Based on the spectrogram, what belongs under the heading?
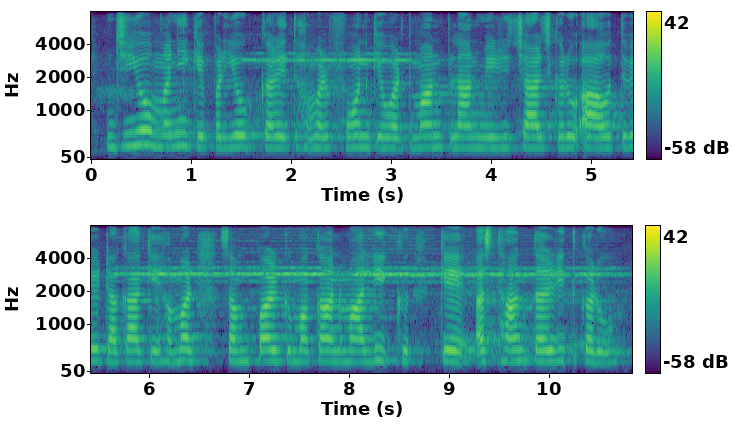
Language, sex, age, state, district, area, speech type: Maithili, female, 18-30, Bihar, Madhubani, rural, read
